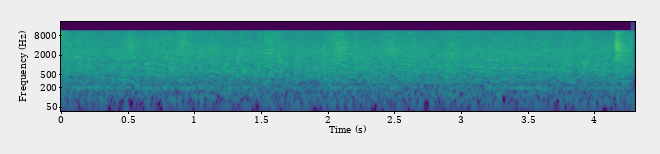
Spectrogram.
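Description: Nitric acid fizzing as it reacts with metal: a steady hiss with faint crackles, and a faint low hum underneath.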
